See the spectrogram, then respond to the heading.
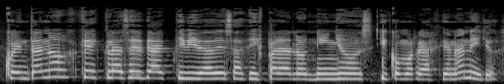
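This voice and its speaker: High-voiced woman radio interviewer. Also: level tone, normal speed, bright, forceful tone. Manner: friendly, asks short questions.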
